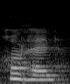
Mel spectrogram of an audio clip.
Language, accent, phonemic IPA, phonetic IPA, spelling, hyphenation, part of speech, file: Armenian, Eastern Armenian, /χoɾˈhel/, [χoɾhél], խորհել, խոր‧հել, verb, Hy-խորհել.ogg
- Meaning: 1. to consider, to weigh, to deliberate 2. to think about, to contemplate, to ponder 3. to worry 4. to put heads together, to exchange views on, to discuss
